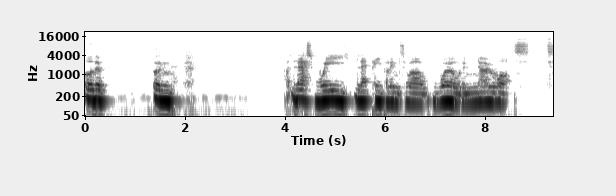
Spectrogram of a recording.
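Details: Man who stammers, speaking for Stammering Awareness Day about his own stammering journey; stuttering (stammering).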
